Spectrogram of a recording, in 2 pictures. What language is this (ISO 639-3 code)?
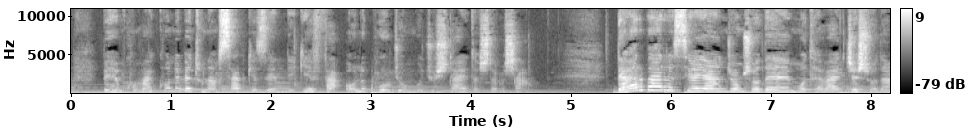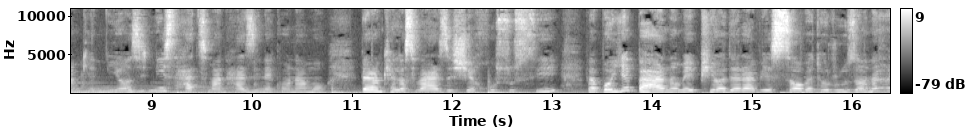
fas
